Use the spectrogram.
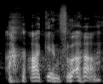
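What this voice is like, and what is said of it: New Zealand accent. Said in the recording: “didn't say it with my accent, he said it with a Kiwi accent.”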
